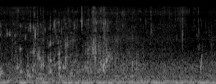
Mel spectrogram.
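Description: Water trickling and lapping along the hull of a 17-foot impact-plastic sea kayak gliding through shallow water, over a steady low rumble, with a few faint drips or ticks.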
